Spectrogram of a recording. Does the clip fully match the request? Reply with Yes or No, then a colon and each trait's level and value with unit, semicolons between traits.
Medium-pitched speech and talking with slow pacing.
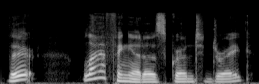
Yes: medium, 155 Hz; slow, 115 wpm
